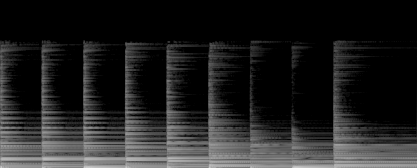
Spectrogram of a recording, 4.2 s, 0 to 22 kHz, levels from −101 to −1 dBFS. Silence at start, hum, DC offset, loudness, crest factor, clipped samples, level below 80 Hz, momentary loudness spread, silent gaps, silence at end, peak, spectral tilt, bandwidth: 0 s; none; under 0.1%; -33 LUFS; 18 dB; under 0.1%; -56 dBFS; 8 LU; none; 0 s; -16 dBFS; -6 dB/octave; 16.5 kHz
